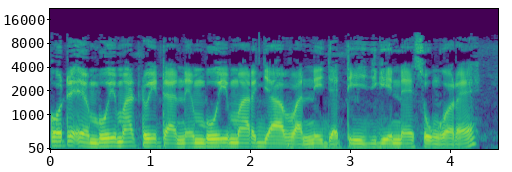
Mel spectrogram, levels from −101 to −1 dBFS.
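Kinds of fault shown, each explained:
MP3 compression: The speech sounds dull and plainly processed throughout, with nothing above about 10.7 kHz and a watery, swirling texture where faint detail flickers in and out. This is likely lossy MP3 coding at a low bitrate, around 48 kbps. The encoder cannot afford the top of the spectrum, so it cuts everything above a fixed frequency. It also drops quieter frequency components whenever bits run short, so those components switch on and off from frame to frame.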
